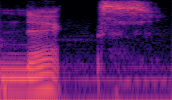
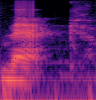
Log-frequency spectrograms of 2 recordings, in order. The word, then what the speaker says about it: Nak: Yeah, we had to guard a bunch of necks. We have to, don't we? Yeah. Necks. Yeah. Necks. And Nax? Am I saying it right? Necks? Necks. Knack.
